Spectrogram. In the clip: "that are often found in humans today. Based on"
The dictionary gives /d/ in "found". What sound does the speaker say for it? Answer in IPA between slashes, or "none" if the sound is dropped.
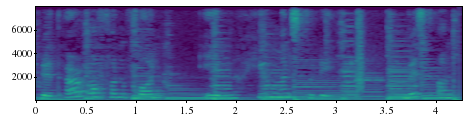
none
